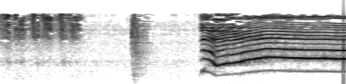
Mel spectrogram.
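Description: A person brushing their teeth screams: a few short, soft scrubbing bursts, then a loud, sustained, high-pitched scream that holds to the end.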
